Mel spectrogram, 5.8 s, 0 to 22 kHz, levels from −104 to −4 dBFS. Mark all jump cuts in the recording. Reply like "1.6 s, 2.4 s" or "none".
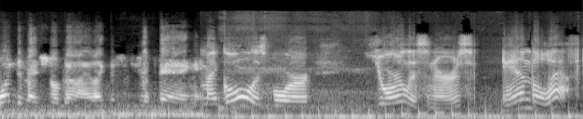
2.0 s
